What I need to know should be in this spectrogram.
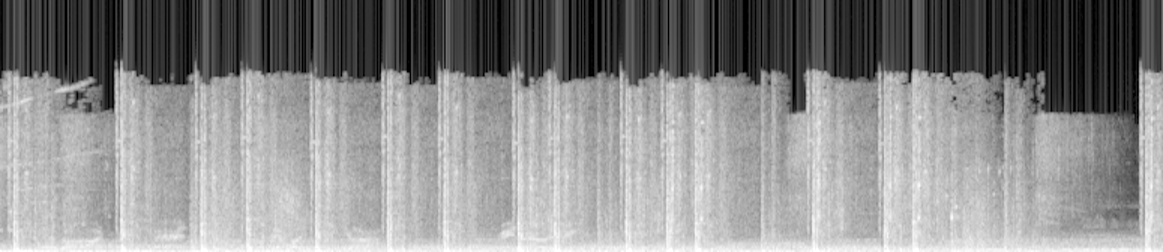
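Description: Sniper rifle shots crack sharply again and again.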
